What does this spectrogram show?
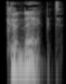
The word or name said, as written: connect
